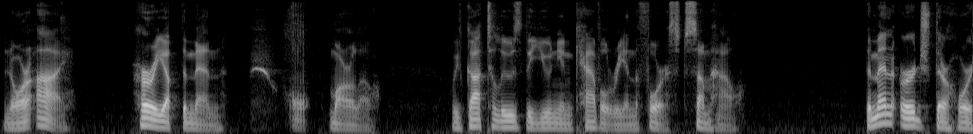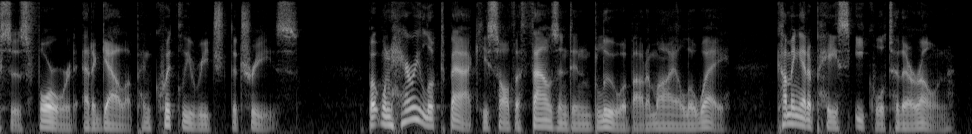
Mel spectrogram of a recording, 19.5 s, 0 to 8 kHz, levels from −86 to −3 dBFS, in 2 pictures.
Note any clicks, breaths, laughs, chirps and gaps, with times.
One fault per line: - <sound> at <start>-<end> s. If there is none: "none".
- breath at 2.5-3.1 s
